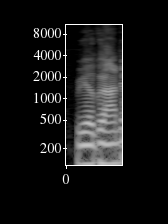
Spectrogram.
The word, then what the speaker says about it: Rio Grande: How do they say it? Do they they say it like Texans or do they say it properly? Rio Grande.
